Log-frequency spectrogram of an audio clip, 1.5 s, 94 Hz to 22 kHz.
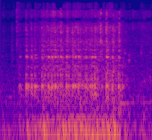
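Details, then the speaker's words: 2023 Thor Aria RV electric toilet: a low macerator motor drone swells with rattling, knocking vibration on top. The macerator is loose and not secured, which is the customer's complaint; the rest of the system works. "yeah it is the macerator is loose that's the noise that she was talking about the macerator is not secure"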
